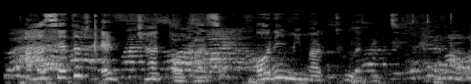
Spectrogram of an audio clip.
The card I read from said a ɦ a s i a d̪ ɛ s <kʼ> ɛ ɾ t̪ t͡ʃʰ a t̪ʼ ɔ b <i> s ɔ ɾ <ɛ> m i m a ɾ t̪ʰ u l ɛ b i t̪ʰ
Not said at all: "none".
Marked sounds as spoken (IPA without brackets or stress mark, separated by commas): kʼ, a, i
